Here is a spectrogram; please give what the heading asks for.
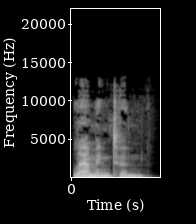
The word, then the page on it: lamington: American English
